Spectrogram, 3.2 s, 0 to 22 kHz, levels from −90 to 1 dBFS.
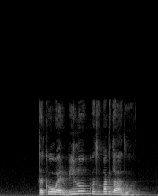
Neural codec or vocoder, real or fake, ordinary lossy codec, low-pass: none; real; AAC, 48 kbps; 10.8 kHz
